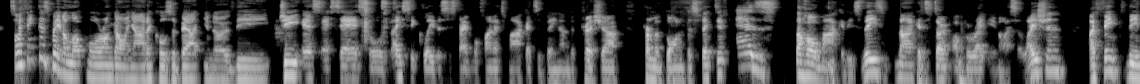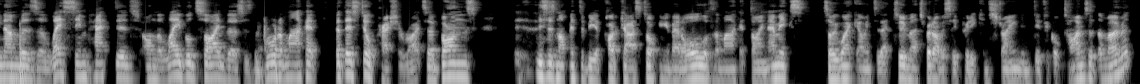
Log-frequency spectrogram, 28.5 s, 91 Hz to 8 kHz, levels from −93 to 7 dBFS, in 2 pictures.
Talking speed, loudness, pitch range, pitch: 200 wpm, -20 LUFS, 110-140 Hz, 120 Hz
